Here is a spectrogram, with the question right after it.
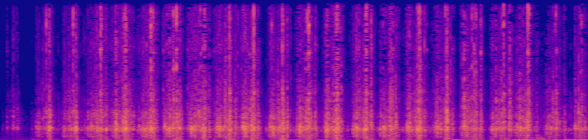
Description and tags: shaking pencil map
